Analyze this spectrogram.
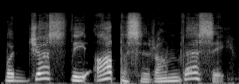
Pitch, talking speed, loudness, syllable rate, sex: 190 Hz, 150 wpm, -18 LUFS, 4.5 syllables/s, male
